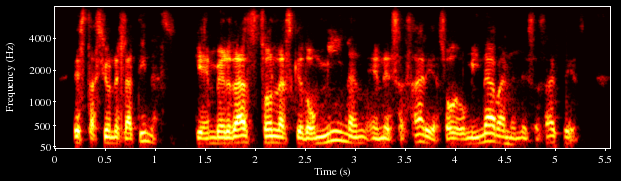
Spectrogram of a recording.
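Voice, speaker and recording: A man's voice with ordinary pitch variation and a dry, close sound with no echo. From Mexico. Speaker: marketing agency founder. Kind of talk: interview. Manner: animated.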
